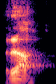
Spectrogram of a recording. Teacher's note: the R sound is kind of a hard R. It almost sounds like a D sometimes, where you run the tip of your tongue off the roof of your mouth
